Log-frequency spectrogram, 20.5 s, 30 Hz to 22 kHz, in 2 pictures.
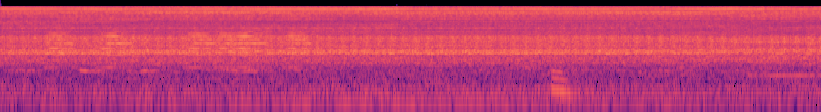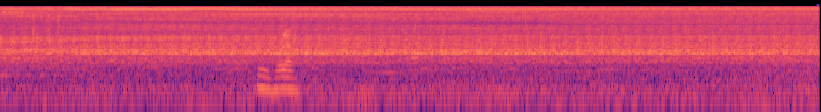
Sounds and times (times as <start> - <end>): Vehicle: 0.0 - 20.5
Speech: 6.6 - 7.2, 13.4 - 14.1.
